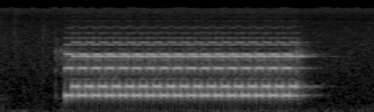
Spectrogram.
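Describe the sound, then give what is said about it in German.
A single steady electronic ring tone from a cordless telephone handset, set off by pressing a button on the phone, sounds loud for nearly two seconds, then cuts off, leaving near silence. No one speaks. “Die ist zum Klingeln da.”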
